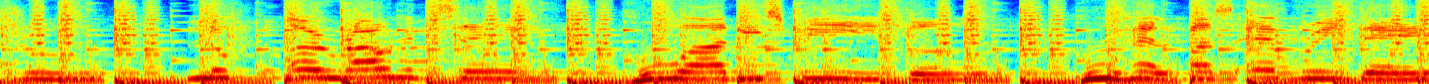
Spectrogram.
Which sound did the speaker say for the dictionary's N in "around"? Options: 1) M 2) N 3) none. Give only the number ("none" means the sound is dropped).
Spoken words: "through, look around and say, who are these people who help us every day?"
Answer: 2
